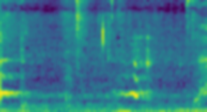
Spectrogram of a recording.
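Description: Mostly quiet. A toddler's high-pitched babbling trails off at the start, and a faint short sound from his voice comes a little over a second in.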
